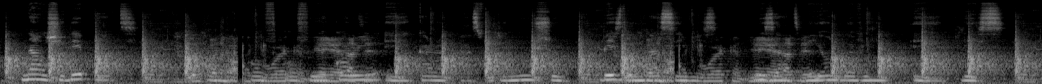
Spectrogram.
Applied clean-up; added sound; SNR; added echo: none; Hammer / Wood; 1 dB; none.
